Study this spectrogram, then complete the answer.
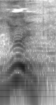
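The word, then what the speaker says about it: yuan: it's yun y u a you can say yen if you want that pronounced correct answer is yoon y u a n anisha also got it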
